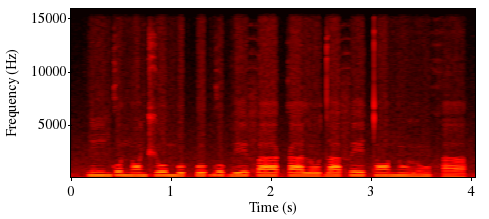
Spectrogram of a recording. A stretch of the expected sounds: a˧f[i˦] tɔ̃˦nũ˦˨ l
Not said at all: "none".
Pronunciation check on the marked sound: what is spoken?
e˦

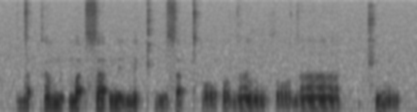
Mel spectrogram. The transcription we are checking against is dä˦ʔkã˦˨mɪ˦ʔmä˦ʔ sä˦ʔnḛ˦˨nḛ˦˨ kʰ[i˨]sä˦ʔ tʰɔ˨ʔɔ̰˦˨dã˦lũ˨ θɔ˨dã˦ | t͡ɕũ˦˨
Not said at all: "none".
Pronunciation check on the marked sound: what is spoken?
i˨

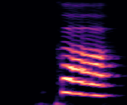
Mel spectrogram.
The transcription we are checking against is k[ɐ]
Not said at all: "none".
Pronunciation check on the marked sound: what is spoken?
ɐ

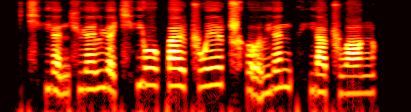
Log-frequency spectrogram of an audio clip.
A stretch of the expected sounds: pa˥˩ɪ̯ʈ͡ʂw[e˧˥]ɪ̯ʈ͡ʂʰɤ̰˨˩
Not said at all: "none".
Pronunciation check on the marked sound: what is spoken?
e˥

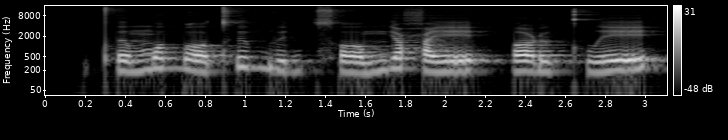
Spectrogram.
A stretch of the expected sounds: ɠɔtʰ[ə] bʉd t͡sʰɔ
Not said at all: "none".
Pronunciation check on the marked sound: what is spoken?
ʉ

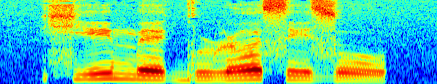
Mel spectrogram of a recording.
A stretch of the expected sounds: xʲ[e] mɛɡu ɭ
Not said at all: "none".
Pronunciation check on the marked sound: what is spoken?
e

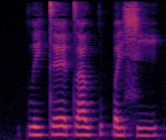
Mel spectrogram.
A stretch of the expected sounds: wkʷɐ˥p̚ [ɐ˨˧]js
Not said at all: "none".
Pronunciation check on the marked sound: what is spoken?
ɐ˨˧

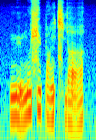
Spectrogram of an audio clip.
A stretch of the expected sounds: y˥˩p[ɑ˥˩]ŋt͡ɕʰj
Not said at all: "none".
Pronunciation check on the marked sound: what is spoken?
ɑ˧˥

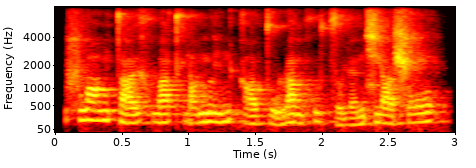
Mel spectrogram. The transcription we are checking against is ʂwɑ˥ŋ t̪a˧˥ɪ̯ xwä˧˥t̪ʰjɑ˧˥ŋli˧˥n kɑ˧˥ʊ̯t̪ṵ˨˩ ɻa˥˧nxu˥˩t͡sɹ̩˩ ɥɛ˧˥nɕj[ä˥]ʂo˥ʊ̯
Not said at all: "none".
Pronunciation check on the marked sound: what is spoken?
ä˥˩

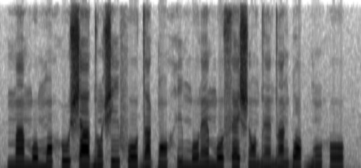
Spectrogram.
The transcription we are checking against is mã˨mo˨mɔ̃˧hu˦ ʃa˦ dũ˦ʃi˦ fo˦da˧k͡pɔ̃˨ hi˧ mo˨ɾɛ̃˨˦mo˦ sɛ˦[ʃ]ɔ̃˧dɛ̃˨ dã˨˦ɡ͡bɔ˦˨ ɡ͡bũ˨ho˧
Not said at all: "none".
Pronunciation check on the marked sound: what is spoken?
ʃ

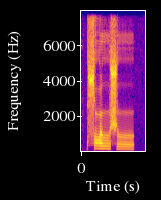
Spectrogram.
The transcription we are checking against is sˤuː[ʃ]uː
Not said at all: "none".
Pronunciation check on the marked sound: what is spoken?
ʃ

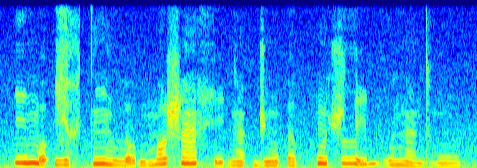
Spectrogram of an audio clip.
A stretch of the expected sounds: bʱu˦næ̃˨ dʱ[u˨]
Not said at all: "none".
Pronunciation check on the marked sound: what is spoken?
ũ˨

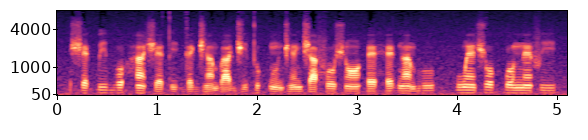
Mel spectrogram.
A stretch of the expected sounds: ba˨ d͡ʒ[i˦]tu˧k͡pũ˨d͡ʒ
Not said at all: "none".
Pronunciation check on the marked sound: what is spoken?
i˨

